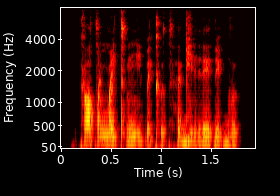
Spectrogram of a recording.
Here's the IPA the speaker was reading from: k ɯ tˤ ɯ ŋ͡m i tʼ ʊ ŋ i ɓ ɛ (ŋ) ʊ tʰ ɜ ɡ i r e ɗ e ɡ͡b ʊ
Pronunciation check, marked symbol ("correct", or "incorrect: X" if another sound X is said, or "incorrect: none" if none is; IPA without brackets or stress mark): incorrect: kʼ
